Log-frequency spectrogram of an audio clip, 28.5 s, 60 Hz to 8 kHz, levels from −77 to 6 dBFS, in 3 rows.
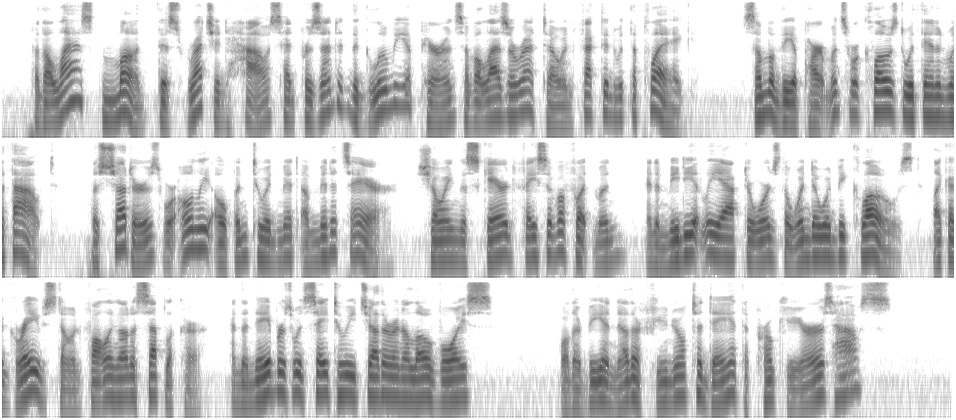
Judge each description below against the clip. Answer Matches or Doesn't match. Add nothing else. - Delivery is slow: Doesn't match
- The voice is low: Matches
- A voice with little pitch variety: Doesn't match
